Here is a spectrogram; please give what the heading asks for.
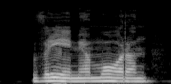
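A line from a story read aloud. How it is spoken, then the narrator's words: Guilty sigh. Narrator (Russian): виновато вздохнул старший сын императора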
